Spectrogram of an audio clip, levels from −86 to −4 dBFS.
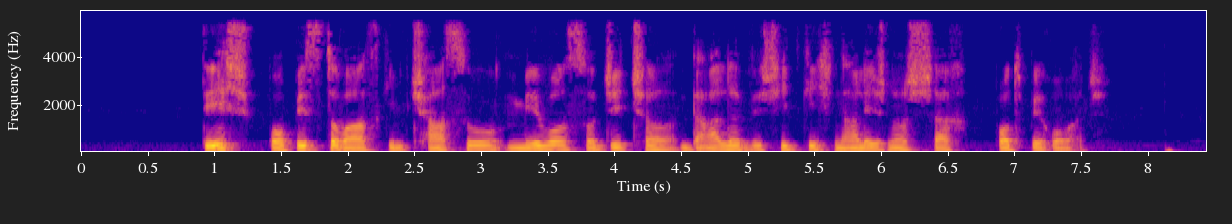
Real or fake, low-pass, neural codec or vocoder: real; 5.4 kHz; none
